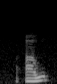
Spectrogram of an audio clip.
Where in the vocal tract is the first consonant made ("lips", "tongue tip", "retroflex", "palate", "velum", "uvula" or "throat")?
throat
